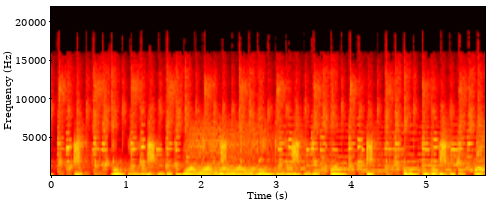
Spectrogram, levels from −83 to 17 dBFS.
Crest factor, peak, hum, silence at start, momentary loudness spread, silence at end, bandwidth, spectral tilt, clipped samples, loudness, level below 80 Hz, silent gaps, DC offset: 14 dB; 0 dBFS; none; 0 s; 3 LU; 0 s; 18 kHz; -4 dB/octave; under 0.1%; -14 LUFS; -30 dBFS; none; under 0.1%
